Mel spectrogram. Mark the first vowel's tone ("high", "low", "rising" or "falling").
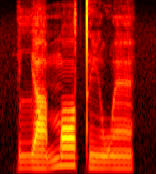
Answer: low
